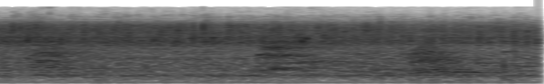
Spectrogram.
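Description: Marinated quail meat frying in a pan gives a steady, close sizzle with bright crackling throughout and a few louder spitting bursts.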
